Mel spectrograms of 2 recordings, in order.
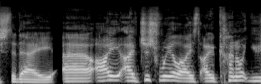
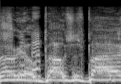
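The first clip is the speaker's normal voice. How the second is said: slow, higher, shouted Toad line; imitating Toad again; 6 semitones higher, 4 dB louder, slower than usual. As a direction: yell it like the little mushroom man. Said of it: "He sounds like Roma from Noobs".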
